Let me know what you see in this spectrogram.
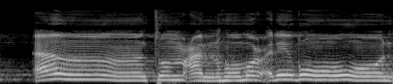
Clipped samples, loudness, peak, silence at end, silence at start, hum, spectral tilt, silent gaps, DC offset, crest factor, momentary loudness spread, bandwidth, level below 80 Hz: under 0.1%; -19 LUFS; -6 dBFS; 0 s; 0 s; none; -6 dB/octave; none; under 0.1%; 14 dB; 4 LU; 13.5 kHz; -54 dBFS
